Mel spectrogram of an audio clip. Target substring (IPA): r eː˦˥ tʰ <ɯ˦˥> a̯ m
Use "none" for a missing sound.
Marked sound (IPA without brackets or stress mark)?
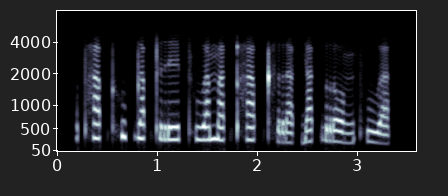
u˦˥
